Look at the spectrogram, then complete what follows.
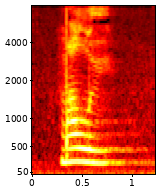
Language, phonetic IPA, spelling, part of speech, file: Belarusian, [maˈɫɨ], малы, adjective, Be-малы.ogg
- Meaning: little, small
